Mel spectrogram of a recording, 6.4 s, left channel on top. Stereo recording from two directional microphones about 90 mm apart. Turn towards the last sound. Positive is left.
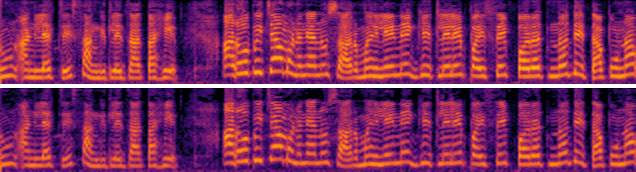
turn(degrees=35)  # may be behind; listen again after turning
